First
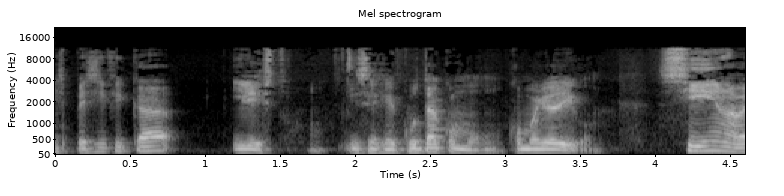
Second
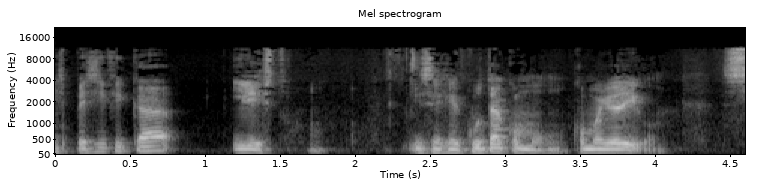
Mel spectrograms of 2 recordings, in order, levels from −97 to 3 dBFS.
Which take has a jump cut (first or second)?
first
